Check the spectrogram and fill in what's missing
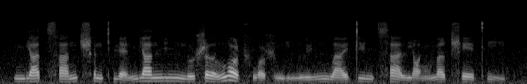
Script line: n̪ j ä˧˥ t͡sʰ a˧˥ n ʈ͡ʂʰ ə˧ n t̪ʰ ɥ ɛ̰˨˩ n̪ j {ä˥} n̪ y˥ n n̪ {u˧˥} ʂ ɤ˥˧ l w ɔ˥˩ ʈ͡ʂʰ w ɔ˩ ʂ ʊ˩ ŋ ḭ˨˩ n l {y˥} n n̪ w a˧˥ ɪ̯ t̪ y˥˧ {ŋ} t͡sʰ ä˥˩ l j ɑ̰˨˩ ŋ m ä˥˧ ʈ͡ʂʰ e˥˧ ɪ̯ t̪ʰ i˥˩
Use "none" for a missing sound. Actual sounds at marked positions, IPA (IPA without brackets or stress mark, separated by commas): ä˥, u˧˥, y˧˥, n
